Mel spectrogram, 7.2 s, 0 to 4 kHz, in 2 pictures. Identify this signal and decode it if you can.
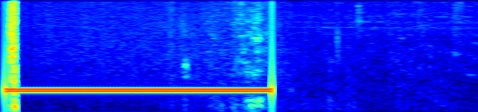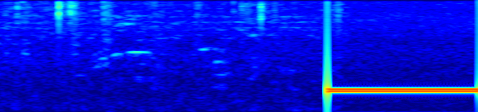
Ringback tone (North America), 440 + 480 Hz.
